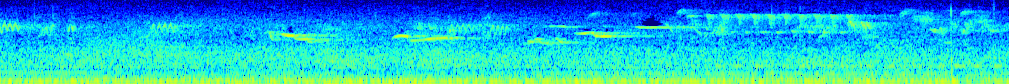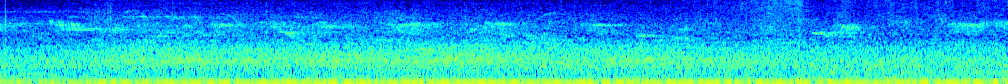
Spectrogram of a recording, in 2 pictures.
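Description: Outdoor ambience: a steady low rumble with a few short bird chirps and trills about one to three seconds in, and fainter chirps now and then after.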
